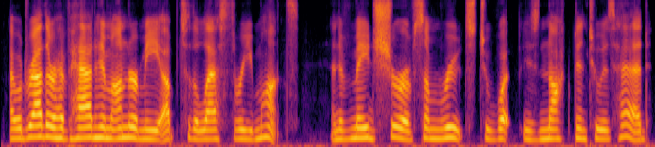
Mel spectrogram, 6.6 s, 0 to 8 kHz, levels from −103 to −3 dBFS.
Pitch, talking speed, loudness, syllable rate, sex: 190 Hz, 255 wpm, -20 LUFS, 5.4 syllables/s, female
